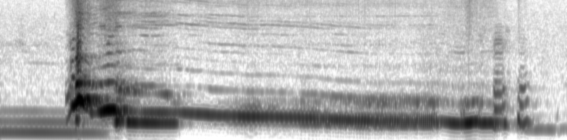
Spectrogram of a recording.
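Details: Abby, a brindle Boxer, howls after a low steady tone: a sudden loud yelping onset, then a long gliding howl that sinks gradually, ending in a few broken, choppy notes and a fading whine.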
